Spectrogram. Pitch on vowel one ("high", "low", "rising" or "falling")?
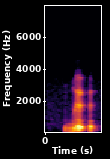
high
